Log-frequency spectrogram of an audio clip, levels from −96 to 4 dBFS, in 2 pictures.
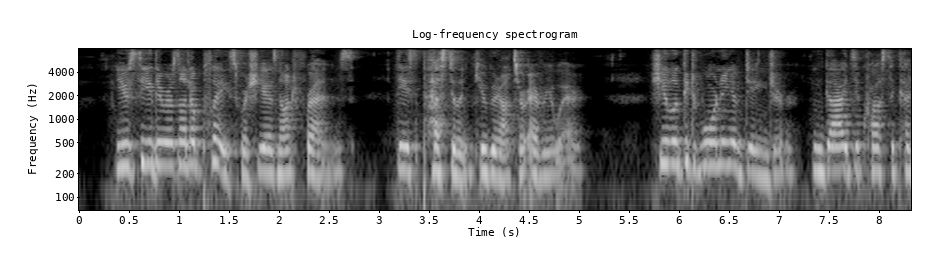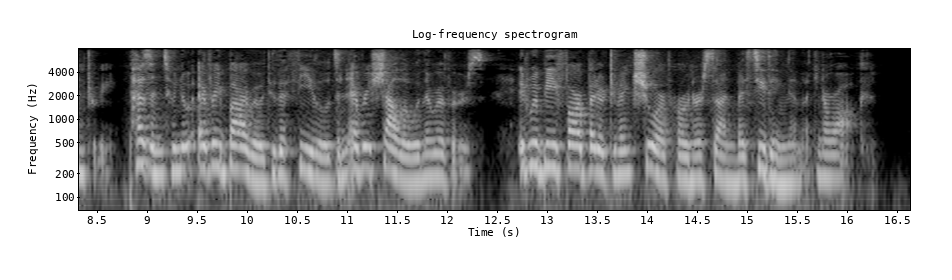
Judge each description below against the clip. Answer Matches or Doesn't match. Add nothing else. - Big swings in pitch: Doesn't match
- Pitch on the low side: Doesn't match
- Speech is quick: Matches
